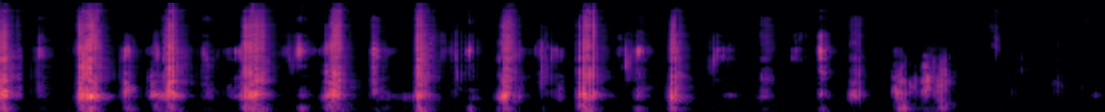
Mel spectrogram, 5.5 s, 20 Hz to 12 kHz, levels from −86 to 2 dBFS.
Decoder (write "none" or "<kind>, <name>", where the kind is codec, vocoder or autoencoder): vocoder, BigVGAN v2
